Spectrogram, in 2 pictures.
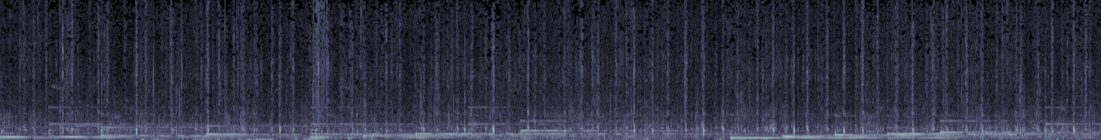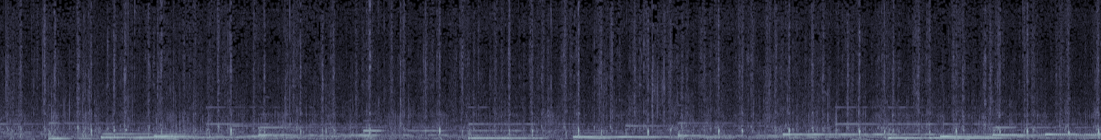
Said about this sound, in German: Schließlich neigt sich euer Familienausflug hoch zu Ross dem Ende zu. In der Ferne könnt ihr schon den Stall der Pferde erkennen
